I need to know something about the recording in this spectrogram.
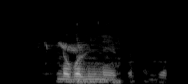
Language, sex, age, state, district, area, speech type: Santali, male, 18-30, West Bengal, Birbhum, rural, spontaneous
